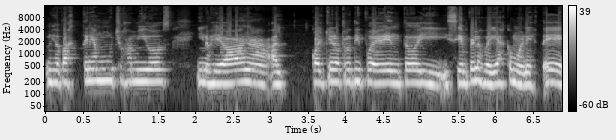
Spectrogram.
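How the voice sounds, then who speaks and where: The speaker is a woman with a medium pitch. She keeps a moderate pace. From Venezuela. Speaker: guest, accident survivor. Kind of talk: interview podcast.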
